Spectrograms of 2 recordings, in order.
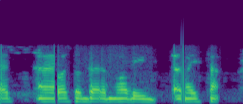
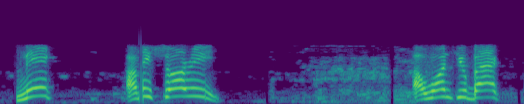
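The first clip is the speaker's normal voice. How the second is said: shouting as loud as possible, pitched higher. Performing an apology line after being asked to yell: yelling as loud as possible. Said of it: "Just let it out. Yell".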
